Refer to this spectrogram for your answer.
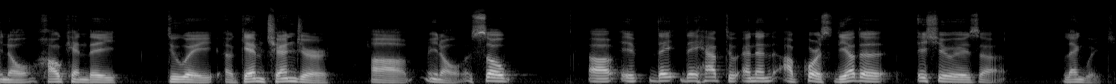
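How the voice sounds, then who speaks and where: In a very clean recording with a silent background, a man of medium pitch speaks at a fairly slow pace with lively intonation and long, frequent pauses. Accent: Mandarin. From Taiwan. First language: Mandarin. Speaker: research institute executive. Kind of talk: interview. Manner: halting.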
